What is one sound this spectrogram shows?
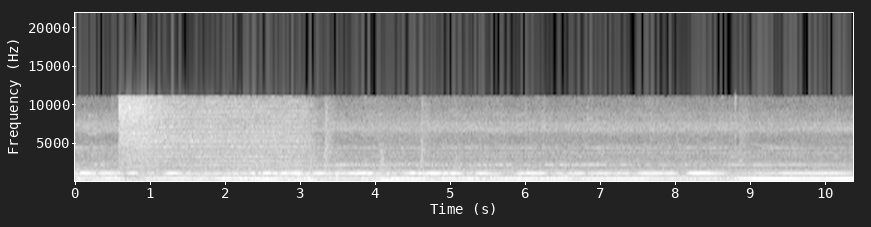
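A train pulls away, rolling and rumbling along the track.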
